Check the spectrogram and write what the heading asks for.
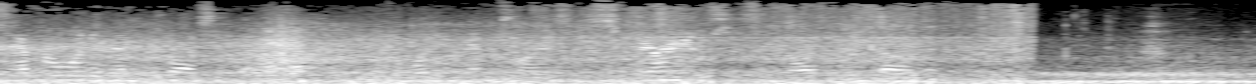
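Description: Inside a moving car's cabin: steady engine and tyre rumble with wind hiss as the car climbs a winding road. About five seconds in the hiss cuts off suddenly, leaving the low rumble.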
